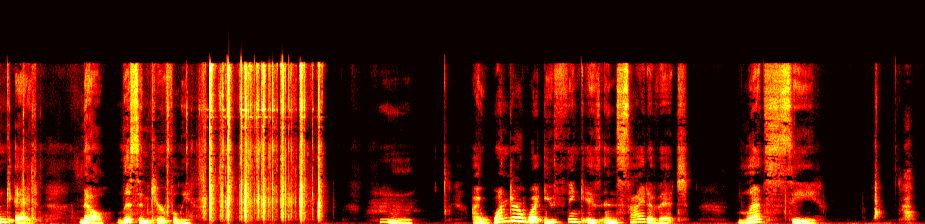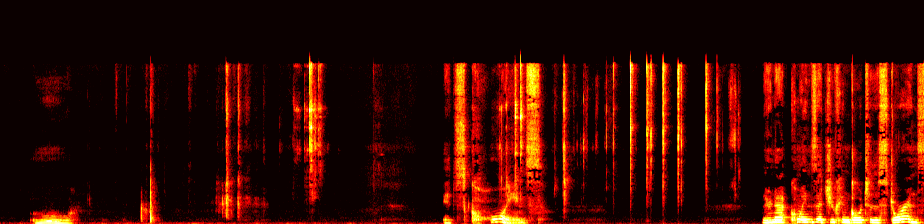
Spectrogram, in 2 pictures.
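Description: A woman talks with animation, close up.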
